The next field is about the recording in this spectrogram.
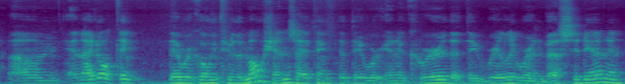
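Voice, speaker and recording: A man of medium pitch talks at a fairly quick pace with ordinary pitch variation. Audible room echo and noticeable background noise are present. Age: 70s. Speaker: retired mental health worker and trainer. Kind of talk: interview. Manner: halting.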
